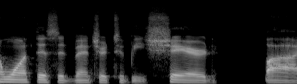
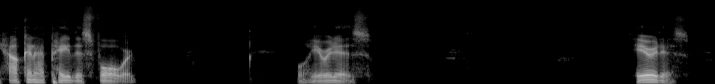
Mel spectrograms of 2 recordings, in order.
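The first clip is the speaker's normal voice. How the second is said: voice holding back tears. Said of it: "I'm trying very hard not to cry".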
